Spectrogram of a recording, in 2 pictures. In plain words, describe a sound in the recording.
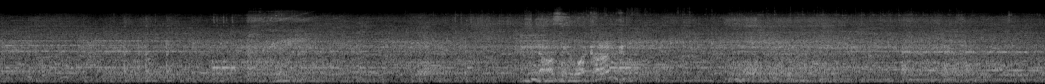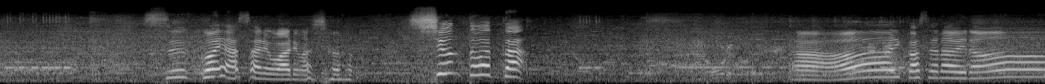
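A slot machine plays electronic music and sound effects.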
